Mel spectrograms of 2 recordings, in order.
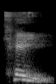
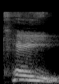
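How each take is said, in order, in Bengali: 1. প্রথম K ধ্বনিতে জোরালো ফুঁ আছে। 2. প্রথম K ধ্বনিতে জোরালো ফুঁ আছে।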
